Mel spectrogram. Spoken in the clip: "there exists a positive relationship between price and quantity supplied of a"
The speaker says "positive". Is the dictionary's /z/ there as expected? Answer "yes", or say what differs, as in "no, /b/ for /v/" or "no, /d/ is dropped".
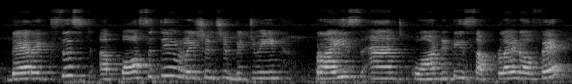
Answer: no, /s/ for /z/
